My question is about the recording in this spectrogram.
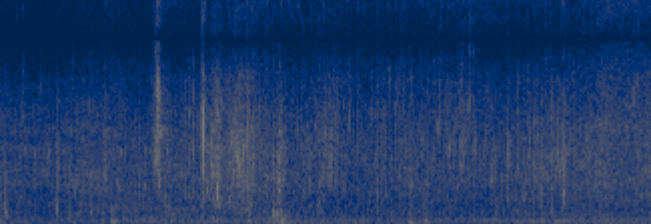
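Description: Wind on the microphone and water slapping against the hull of a small boat, with a low steady hum underneath and a few short knocks and clicks from handling gear on deck.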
